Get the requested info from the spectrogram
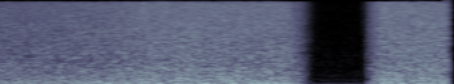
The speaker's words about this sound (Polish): Faza, faza szum w lewym, prawym kanale. Przydatne, jak się testuje urządzenie, które świeżo zainstalowaliście i chcecie zobaczyć, czy, czy poprawnie działa.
